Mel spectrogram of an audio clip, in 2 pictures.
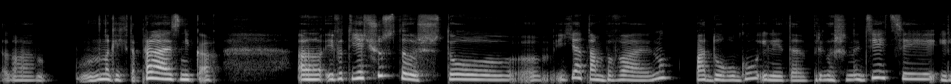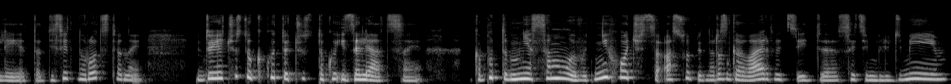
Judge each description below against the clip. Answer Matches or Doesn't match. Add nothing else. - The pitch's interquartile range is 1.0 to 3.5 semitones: Doesn't match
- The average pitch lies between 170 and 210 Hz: Doesn't match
